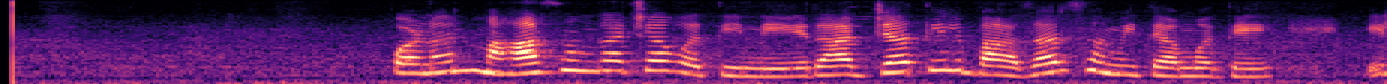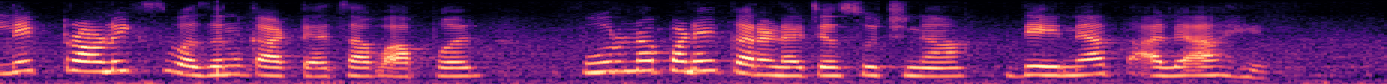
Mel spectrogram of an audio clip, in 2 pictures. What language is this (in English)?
Marathi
